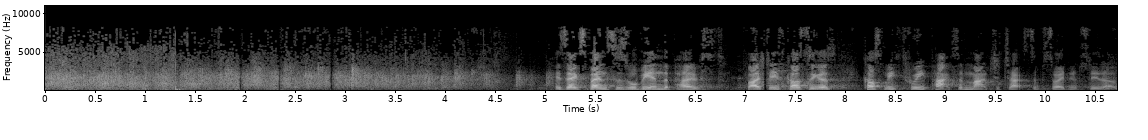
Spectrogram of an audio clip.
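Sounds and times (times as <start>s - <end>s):
audience clapping: 0.0s - 5.6s
speech: 5.1s - 10.7s.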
